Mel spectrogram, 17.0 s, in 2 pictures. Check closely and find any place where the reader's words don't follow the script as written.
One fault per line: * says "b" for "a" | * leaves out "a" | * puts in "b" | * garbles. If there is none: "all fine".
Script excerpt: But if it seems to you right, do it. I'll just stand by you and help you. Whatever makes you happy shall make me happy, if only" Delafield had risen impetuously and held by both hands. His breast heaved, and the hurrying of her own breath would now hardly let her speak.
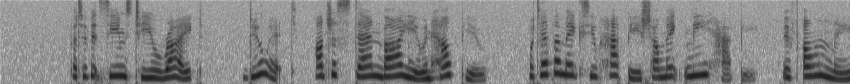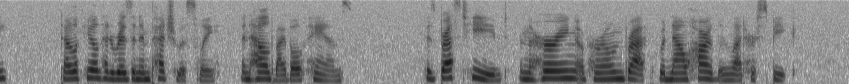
all fine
